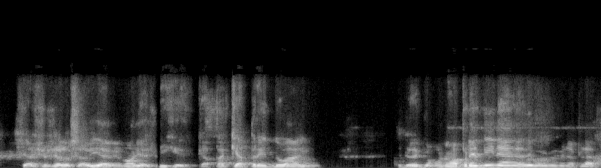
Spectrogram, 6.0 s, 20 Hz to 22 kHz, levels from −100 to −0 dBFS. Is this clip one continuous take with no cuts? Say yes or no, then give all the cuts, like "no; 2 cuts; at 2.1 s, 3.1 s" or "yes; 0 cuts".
no; 1 cut; at 1.5 s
